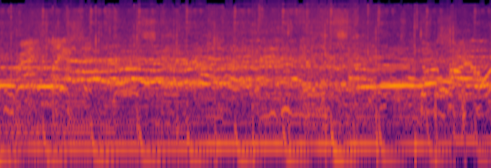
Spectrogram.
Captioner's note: upbeat music; women cheering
